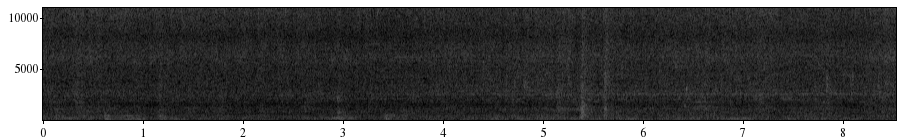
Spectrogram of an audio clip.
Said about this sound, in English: And then give it a good rinse.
